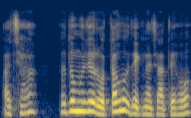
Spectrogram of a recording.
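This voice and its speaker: A doting older man, soft and coaxing, whose words are all affection and gentle teasing, as a woman reads him out. The voice sits a little high yet sounds mellow and warm. It plays like a read-aloud storybook lover. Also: quick pace, close to an everyday voice.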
